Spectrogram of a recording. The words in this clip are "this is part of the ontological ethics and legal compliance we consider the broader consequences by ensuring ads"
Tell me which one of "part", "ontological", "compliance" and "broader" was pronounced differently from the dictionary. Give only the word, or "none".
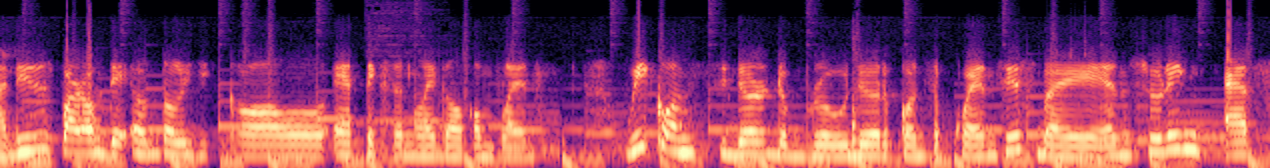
none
